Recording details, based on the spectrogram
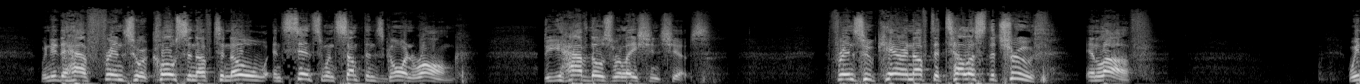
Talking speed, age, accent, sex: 150 wpm, 40-59, American, male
